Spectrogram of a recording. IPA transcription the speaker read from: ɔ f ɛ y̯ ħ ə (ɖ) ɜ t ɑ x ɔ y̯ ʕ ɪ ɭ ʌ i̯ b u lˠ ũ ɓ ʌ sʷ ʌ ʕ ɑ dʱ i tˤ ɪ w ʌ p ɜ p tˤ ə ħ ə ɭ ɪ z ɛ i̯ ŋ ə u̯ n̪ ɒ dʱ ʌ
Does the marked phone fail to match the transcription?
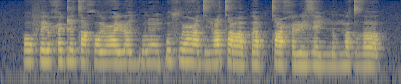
no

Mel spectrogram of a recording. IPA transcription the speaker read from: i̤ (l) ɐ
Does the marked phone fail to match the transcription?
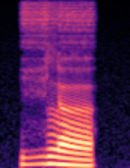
no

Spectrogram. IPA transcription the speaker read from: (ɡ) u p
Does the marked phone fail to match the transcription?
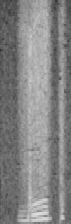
no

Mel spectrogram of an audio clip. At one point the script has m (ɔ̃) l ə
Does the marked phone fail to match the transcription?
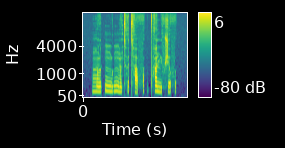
no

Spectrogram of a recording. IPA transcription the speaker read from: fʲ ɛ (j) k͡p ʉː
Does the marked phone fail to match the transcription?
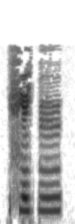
no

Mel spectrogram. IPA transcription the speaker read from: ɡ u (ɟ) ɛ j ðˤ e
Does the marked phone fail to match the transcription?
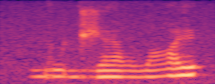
yes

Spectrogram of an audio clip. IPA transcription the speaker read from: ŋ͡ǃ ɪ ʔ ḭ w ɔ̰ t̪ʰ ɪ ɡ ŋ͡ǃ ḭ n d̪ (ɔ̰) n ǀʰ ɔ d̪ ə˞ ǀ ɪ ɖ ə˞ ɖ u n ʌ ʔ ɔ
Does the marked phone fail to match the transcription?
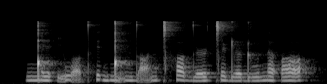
yes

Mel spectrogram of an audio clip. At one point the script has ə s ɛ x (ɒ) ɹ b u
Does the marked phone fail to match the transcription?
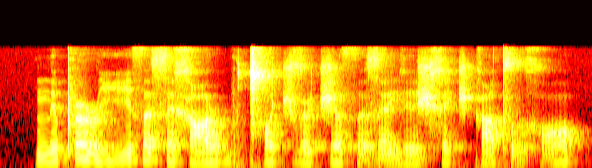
yes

